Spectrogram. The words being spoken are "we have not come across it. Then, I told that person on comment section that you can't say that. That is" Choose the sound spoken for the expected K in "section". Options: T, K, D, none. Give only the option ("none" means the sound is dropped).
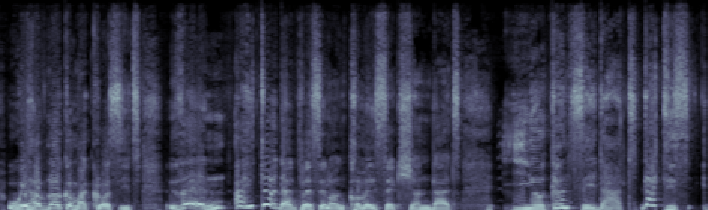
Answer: K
